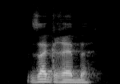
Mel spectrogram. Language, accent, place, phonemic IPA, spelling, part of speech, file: French, France, Lyon, /za.ɡʁɛb/, Zagreb, proper noun, LL-Q150 (fra)-Zagreb.wav
- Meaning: Zagreb (the capital and largest city of Croatia)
